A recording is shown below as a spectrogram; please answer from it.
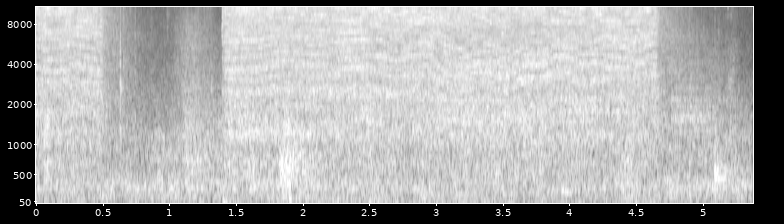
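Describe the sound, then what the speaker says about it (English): Cooking spray hisses in two bursts, a short one and then a longer steady one, loud and close, with no voices. "I'm going to spray it here first"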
